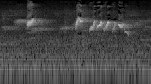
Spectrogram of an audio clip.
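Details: Red-whiskered bulbul, huế gọng dài style: one sharp whistle, a pause, then a longer run of tumbling, fluty notes that drops in pitch at the close.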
